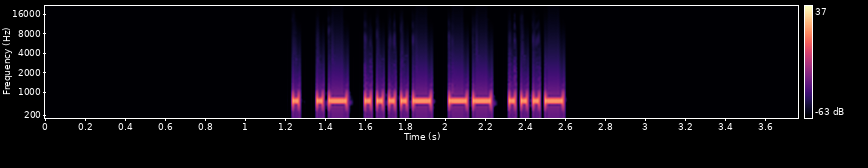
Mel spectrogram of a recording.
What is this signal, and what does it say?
Morse code, heard as a keyed tone, about 40 wpm, 700 Hz. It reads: EA4MV
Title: DXCC-100 Call Signs - 5 Characters - Repeated 3x - 40wpm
